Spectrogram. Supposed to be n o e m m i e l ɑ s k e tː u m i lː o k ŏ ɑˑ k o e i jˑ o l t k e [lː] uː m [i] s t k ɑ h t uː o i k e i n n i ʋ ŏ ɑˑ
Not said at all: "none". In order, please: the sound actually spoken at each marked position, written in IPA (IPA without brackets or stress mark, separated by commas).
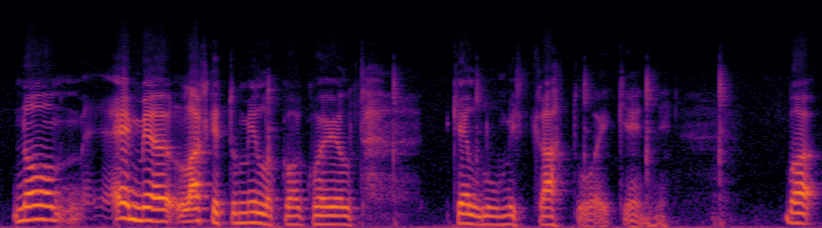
lː, i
